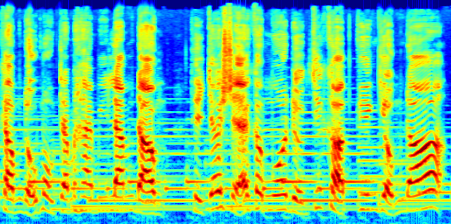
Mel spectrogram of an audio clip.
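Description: A young street boy from a cartoon, voiced by a woman. He speaks politely and with earnest eagerness in a fairly high voice. Music plays behind. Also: moderate pace, natural voice. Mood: earnest pleading.

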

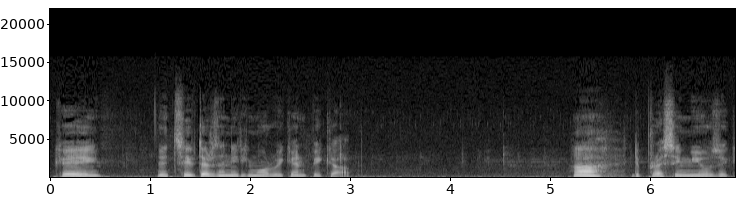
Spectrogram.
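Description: Slow-paced man doing casual game commentary. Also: medium pitch. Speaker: gamer narrating a playthrough. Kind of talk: casual let's play commentary, in-character roleplay.

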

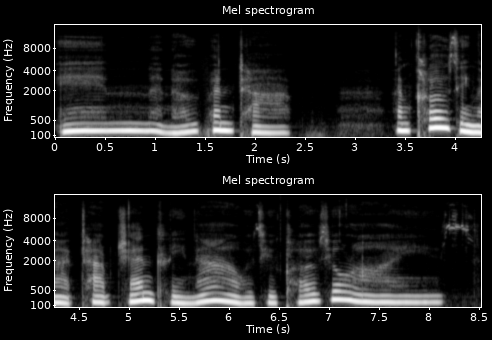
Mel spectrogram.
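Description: Female hypnosis guide. Hushed, breathy and unhurried, soothing delivery, very dry intimate sound. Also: on the low side, no echo. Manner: soft, soothing, slow breathy half-whisper. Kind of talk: whispered sleep hypnosis, ASMR guided meditation.

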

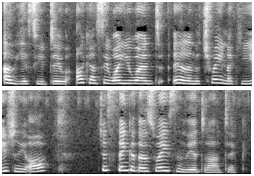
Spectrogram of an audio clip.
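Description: A woman voicing a bold, teasing schoolboy, an older brother quick to bristle, in a storybook reading. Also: high voice, warm tone, voice pushed up, natural voice. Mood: gleeful teasing.

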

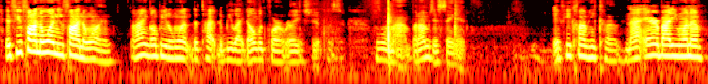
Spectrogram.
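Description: A woman in her twenties talking casually to a phone camera while doing her makeup in a small bedroom, giving blunt big-sister advice. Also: medium pitch. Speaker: vlogger. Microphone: phone camera at arm's length.

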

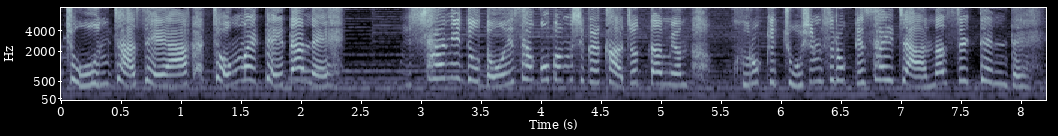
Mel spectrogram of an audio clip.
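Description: A woman voicing a small, childlike fairy companion in an anime game, curious, excitable and earnest, with expressive, naive delivery. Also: moderate pace, loud music behind the voice. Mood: admiring. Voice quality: squeaky, childlike.

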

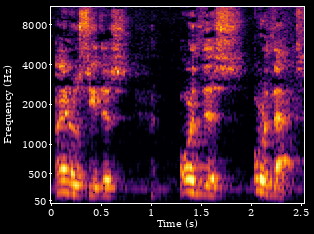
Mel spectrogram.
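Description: A man's voice: on the high side, unhurried, dark tone, voice pushed up, lightly acted. A man voicing a blunt older woman who speaks in clipped, broken English, in a storybook read-aloud. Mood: puzzled, insistent. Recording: roomy, distant camera mic with faint noise.

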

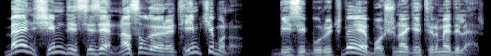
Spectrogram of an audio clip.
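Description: An actor playing a gruff, middle-aged veteran commander in a video game, barking short, authoritative orders with dry swagger. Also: male voice, mid-range voice, big pitch swings, moderate pace, fairly bright tone, no room sound. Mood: dry, teasing. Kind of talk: video game voice lines, short military barks.

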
